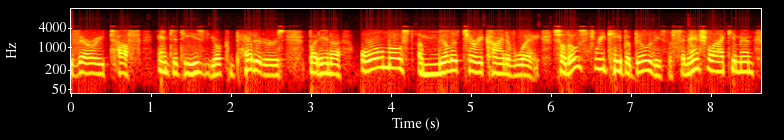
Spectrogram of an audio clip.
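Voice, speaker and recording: A man's voice: high voice, no room sound. Man on a phone-like line. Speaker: guest sales consultant. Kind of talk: explanatory interview talk. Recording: dull, thin phone-like line.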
